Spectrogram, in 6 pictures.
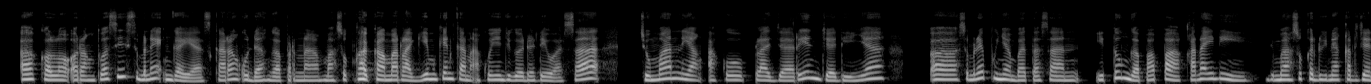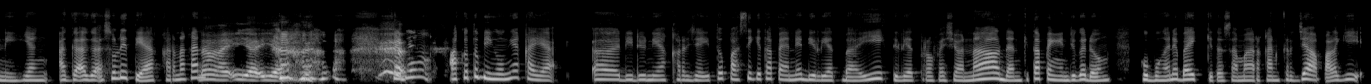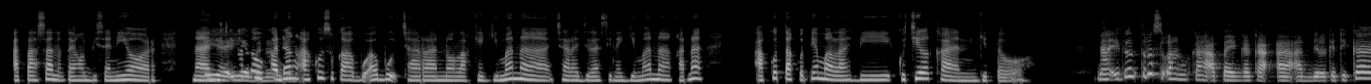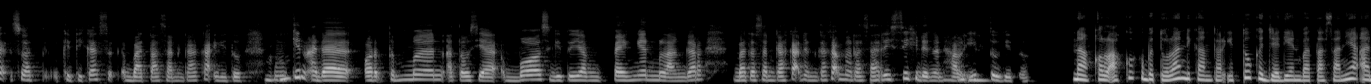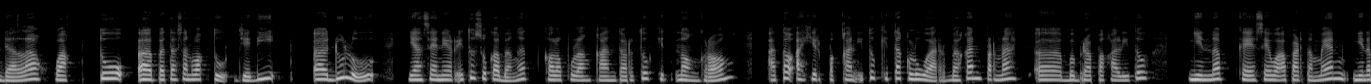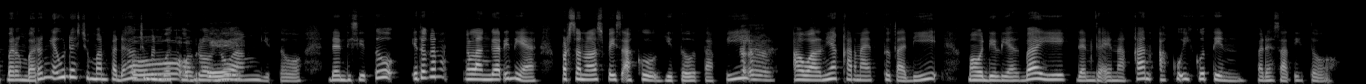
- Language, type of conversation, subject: Indonesian, podcast, Bagaimana menyampaikan batasan tanpa terdengar kasar atau dingin?
- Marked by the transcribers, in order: laughing while speaking: "ke kamar"; laugh; in English: "space"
